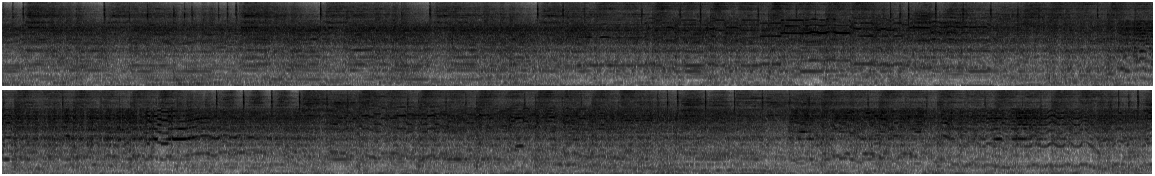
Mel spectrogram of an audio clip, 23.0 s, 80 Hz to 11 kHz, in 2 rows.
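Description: Heavy metal band playing live: an electric guitar lead over distorted rhythm guitar, bass and drums, with gliding bent notes about 8 and 13 seconds in.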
